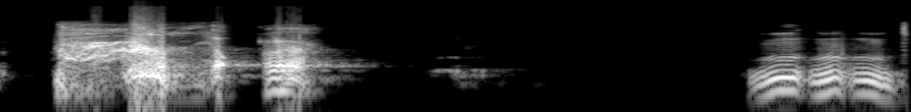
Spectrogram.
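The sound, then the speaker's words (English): A loud, harsh throat clearing and a couple of rough coughs during a sermon, done to cough out a demon, followed by a short pause and then a person speaking briefly. “I'm going to cough that out in the name of Jesus.”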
